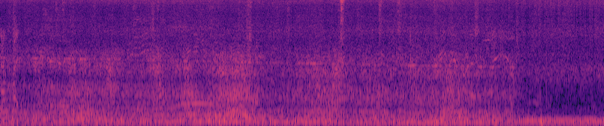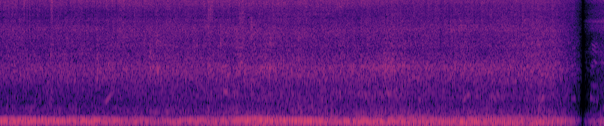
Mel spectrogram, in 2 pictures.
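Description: Outdoor ambience: indistinct voices at first, then from about eight seconds in a steady low rumble with little else above it.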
